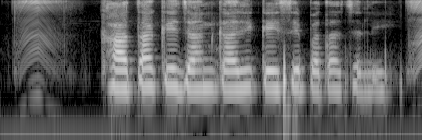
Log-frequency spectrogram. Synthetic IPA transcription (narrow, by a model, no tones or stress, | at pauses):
kʰaːt̪aked͡ʒaːnkaːɾikɐisepɐt̪at͡ʃɐliː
